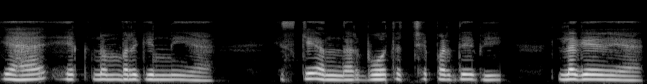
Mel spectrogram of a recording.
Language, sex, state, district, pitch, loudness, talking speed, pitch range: Hindi, female, Uttar Pradesh, Saharanpur, 225 Hz, -17 LUFS, 130 wpm, 215-235 Hz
